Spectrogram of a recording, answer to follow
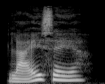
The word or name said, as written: legesager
